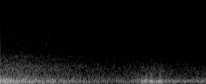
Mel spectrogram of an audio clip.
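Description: Transition sound effect on the cut: a sudden thunder-like low rumble that starts at once and fades over about two seconds, swelling again briefly partway through.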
